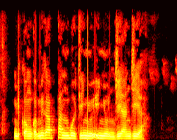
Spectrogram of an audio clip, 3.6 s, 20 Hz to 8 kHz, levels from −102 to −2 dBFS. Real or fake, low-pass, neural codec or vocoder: real; 7.2 kHz; none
